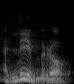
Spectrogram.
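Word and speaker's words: libro: কলম এরপরে হচ্ছে বই বই এর ইতালিয়ান হচ্ছে লিব্র লিব্র এলইবি লিব এর ওর লিব্র এল ইবি লিব এর ওর লিব্র লিব্র অর্থ বই।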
